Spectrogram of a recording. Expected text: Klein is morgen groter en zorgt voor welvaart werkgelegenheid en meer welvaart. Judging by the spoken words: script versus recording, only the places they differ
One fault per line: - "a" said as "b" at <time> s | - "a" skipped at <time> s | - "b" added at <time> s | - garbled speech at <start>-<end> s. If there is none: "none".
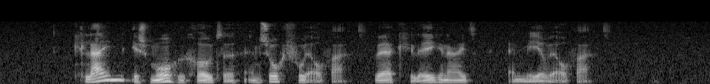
none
